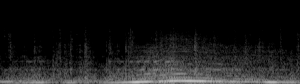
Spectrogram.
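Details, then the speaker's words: Nissan Altima that wouldn't start, after replacing the key module fuse box behind the cluster: steady low engine rumble with a brief smooth rev rise, no knocks or misses; engine starts and runs normally. "well at least the cars start here car start up fine radio works pc works everything works"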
